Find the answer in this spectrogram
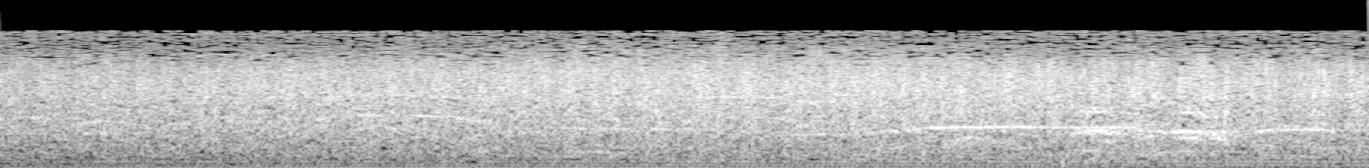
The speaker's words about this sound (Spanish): Den un aplauso a Cristo, que Él se lo merece.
